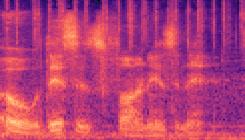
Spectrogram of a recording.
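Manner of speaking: low, soft, chuckling voice.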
